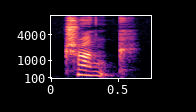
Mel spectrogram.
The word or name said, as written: trunk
